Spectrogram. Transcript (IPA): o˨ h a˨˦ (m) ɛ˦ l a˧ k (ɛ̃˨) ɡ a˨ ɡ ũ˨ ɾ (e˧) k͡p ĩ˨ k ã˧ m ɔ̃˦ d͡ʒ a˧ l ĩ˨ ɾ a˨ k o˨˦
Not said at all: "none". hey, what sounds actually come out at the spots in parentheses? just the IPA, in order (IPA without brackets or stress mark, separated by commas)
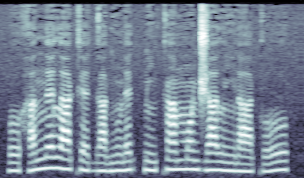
n, ɛ˨, ɛ˧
